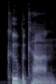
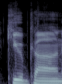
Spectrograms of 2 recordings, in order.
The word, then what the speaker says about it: KubeCon: Yeah, and they have a fun conference too, KubeCon, which we've debated the pronunciation of, whether it's KubeCon or KubeCon, because it's Kubernetes.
